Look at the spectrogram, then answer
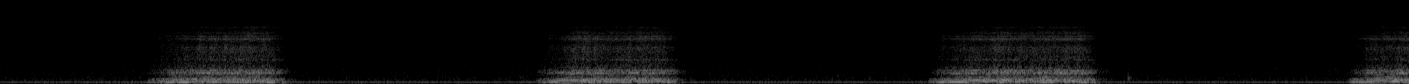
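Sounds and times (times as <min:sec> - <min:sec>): person snoring: 0:01.5 - 0:02.9, 0:05.4 - 0:06.8, 0:09.3 - 0:11.0, 0:13.5 - 0:14.0.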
